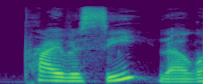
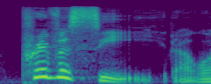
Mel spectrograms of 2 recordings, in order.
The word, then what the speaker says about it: privacy: privacy도 발음이 두 가지인데요. 북미권에서는 보통 privacy라고 하고요. 영국에서는 privacy라고 합니다.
